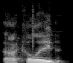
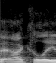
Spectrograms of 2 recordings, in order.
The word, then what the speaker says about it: Akylade: I am doing great did I pronounce it right Accolade you did Accolade is correct well when I was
